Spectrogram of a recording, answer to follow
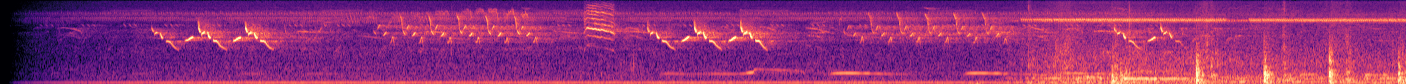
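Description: Outdoor evening ambience: birds calling in repeated short sweeping phrases and chirp trains, with a steady high insect tone coming in about two-thirds of the way through. A few sharp knocks sound near the end.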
